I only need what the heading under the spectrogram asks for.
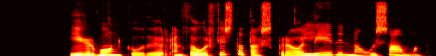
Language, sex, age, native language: Icelandic, female, 30-39, Icelandic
